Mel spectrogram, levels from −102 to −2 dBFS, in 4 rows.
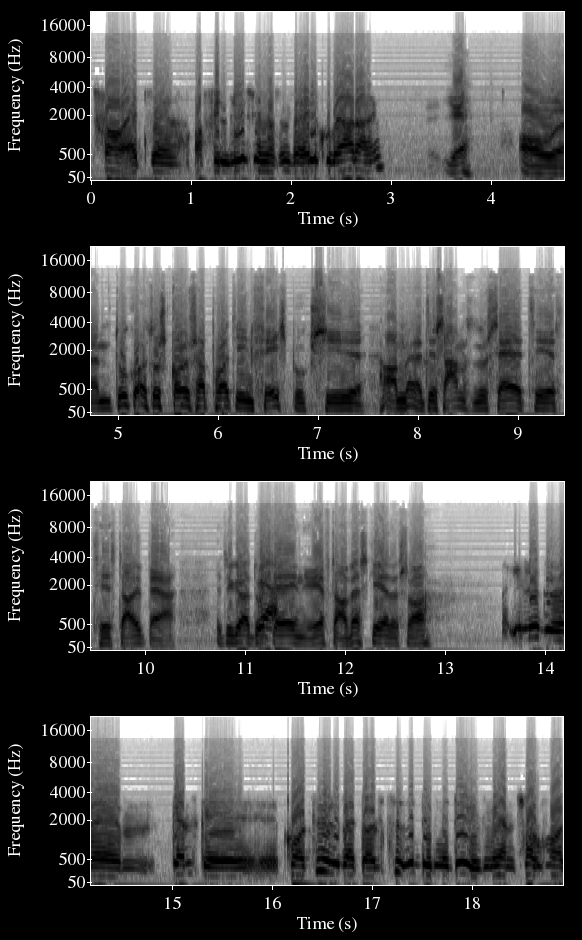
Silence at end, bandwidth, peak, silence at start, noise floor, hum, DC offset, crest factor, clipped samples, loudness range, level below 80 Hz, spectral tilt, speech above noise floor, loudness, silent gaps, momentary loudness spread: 0 s; 14 kHz; 0 dBFS; 0.05 s; -44 dBFS; none; under 0.1%; 6 dB; 3%; 2 LU; -40 dBFS; -5 dB/octave; 38 dB; -7 LUFS; none; 7 LU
